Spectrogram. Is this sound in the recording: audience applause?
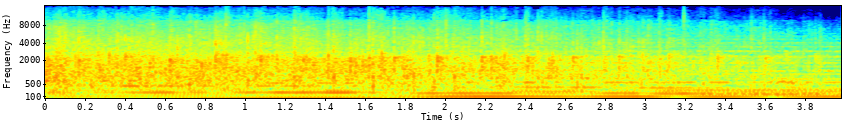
yes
